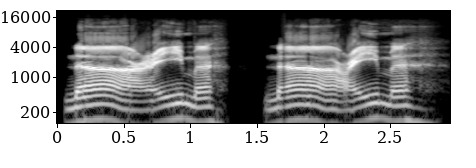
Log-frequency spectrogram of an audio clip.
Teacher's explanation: huruf ha dan ain ini di huruf tengah, sehingga butuh ada sedikit penekanan ya pada tenggorokan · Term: huruf ain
